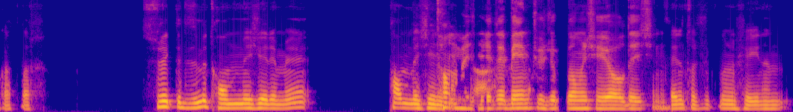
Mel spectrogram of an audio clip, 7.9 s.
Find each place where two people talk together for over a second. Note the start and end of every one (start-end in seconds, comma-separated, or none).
none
